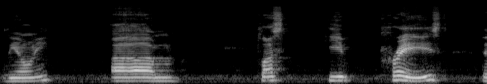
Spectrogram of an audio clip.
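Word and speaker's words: Leoni: Um, I've heard it pronounced Lyani, but Leonei.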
